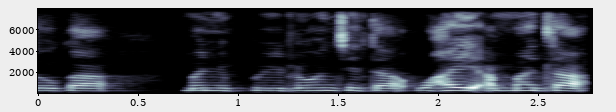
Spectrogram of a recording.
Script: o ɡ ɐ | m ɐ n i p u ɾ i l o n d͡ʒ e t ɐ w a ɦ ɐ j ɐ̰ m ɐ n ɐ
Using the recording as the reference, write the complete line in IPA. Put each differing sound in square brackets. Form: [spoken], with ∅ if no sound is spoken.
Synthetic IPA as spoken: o ɡ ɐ | m ɐ n i p u ɾ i l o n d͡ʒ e [d] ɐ w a ɦ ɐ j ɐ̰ m ɐ [d] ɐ

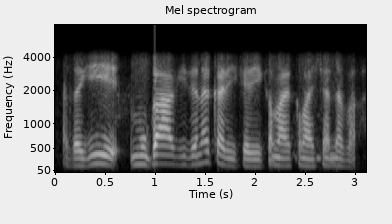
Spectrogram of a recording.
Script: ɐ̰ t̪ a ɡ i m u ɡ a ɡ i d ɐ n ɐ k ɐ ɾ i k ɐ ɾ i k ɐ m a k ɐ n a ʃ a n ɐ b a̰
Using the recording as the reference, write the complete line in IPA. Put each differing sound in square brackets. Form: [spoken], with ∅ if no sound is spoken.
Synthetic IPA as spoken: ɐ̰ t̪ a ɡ i m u ɡ a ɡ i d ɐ n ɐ k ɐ ɾ i k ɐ ɾ i k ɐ m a k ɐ [m] a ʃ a n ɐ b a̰

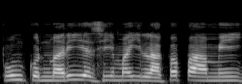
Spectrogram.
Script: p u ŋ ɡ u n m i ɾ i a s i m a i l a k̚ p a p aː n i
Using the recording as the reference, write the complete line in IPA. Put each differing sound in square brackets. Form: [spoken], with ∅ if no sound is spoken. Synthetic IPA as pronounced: p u ŋ [k] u n m [a] ɾ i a s i m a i l a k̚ p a p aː [m] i

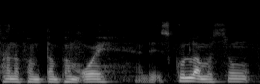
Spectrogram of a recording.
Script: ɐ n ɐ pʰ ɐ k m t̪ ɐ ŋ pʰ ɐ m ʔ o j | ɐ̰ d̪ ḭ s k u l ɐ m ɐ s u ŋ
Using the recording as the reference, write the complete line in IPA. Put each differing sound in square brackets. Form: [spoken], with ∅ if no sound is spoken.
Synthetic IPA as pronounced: [a] n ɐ pʰ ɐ [∅] m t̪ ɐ [m] pʰ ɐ m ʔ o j | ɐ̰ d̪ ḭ s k u l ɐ m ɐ s u ŋ

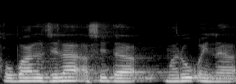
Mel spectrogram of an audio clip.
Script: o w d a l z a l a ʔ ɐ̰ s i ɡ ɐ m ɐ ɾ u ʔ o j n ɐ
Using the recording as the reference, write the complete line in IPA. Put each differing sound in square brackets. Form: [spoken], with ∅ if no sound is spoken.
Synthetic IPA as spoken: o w [b] a l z [i] l a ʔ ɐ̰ s i [d] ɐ m ɐ ɾ u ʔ o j n ɐ

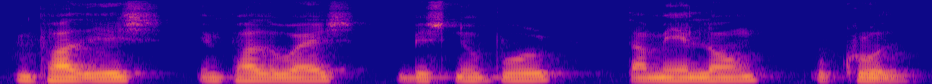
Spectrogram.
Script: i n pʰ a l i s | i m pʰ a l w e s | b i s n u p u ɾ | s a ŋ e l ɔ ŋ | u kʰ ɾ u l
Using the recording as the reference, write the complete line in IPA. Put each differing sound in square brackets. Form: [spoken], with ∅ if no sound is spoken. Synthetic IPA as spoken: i [m] pʰ a l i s | i m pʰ a l w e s | b i s n u p u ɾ | [t] a [m] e l ɔ ŋ | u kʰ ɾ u l

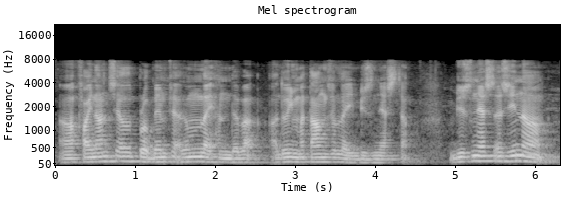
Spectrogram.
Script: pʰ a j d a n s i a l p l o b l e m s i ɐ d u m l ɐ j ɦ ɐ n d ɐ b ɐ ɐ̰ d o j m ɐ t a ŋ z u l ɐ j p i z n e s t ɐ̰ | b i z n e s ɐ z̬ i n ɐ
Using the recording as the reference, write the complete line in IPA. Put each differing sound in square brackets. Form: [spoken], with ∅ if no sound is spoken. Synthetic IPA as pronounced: pʰ a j [n] a n s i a l p [ɾ] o b l e m s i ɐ d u m l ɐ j ɦ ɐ n d ɐ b ɐ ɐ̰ d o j m ɐ t a ŋ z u l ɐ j [b] i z n e s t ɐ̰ | b i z n e s ɐ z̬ i n ɐ

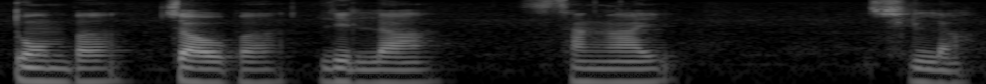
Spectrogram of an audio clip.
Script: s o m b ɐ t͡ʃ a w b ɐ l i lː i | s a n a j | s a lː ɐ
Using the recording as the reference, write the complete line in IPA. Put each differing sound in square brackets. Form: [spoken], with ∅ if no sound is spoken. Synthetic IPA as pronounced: [t] o m b ɐ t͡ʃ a w b ɐ l i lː [a] | s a [ŋ] a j | s [i] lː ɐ

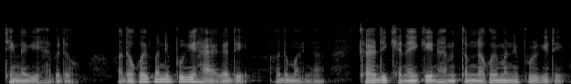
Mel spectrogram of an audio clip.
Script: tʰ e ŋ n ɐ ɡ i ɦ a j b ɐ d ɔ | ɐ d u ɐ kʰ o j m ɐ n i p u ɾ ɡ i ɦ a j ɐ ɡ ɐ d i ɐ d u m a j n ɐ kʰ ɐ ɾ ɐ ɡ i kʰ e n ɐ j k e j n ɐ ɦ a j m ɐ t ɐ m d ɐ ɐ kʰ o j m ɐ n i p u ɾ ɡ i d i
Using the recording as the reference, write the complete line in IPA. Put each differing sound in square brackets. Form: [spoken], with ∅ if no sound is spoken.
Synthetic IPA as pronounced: tʰ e ŋ n ɐ ɡ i ɦ a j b ɐ d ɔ | ɐ d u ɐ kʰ o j m ɐ n i p u ɾ ɡ i ɦ a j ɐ ɡ ɐ d i ɐ d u m a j n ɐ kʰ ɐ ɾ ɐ [d] i kʰ e n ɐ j k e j n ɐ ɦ a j m ɐ t ɐ m d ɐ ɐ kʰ o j m ɐ n i p u ɾ ɡ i d i

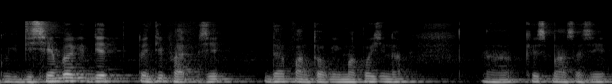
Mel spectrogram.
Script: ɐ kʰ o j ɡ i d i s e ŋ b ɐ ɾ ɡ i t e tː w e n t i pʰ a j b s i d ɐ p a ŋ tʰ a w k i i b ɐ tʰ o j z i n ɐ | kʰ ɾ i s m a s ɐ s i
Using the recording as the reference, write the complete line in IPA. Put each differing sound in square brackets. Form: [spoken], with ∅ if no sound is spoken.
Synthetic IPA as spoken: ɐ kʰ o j ɡ i d i s e [m] b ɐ ɾ ɡ i [d] e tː w e n t i pʰ a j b s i d ɐ p a ŋ tʰ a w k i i [m] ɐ [kʰ] o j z i n ɐ | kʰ ɾ i s m a s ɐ s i

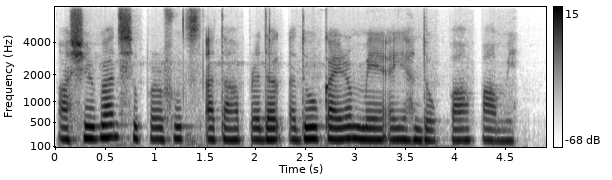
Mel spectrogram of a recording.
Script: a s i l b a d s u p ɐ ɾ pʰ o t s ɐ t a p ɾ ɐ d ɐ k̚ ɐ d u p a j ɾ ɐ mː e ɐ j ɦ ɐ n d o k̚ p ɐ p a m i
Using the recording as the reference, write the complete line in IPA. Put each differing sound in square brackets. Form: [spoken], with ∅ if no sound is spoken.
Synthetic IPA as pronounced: a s i [ɾ] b a d s u p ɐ ɾ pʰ [u] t s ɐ t a p ɾ ɐ d ɐ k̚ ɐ d u [k] a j ɾ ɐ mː e ɐ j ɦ ɐ n d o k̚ p ɐ p a m i

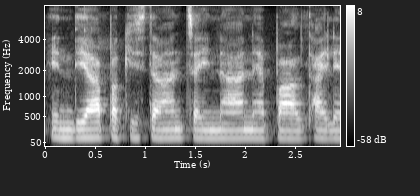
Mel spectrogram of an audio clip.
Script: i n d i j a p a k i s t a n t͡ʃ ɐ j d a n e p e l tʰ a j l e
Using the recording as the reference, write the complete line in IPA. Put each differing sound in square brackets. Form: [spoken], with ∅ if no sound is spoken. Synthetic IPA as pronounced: i n d i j a p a k i s t a n t͡ʃ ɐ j [n] a n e p [a] l tʰ a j l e

